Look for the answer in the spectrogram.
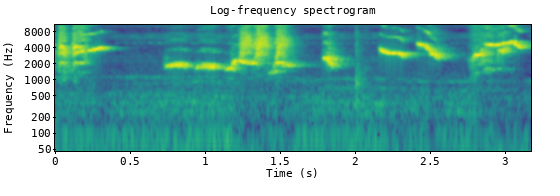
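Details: Oriental magpie-robin song from a duel inside a breeding enclosure, used as a lure to rile other magpie-robins: a short run of clear whistles, a level held note, raspy bursts and rising slurred phrases.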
